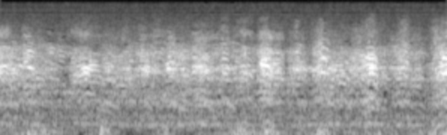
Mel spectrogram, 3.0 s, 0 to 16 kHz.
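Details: Geese recorded by a crane camera in Estonia on 27 September 2017, giving short nasal honks about every half second in a busy, overlapping flock chorus.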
